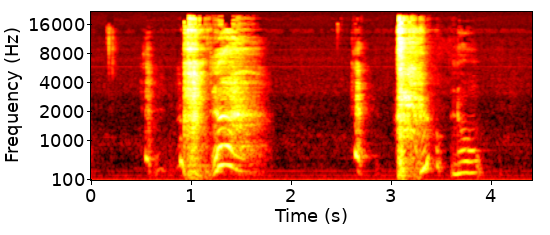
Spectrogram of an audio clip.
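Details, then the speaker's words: Two sneezes, each a quick in-breath, then a sharp burst and a voiced trailing sound, triggered by sniffing a strong-smelling bubble bath; allergic sneezing. "it's already to clean my nose I'm going to Snee and again maybe oh I am giving myself a shower honestly"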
